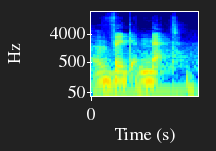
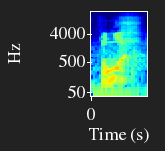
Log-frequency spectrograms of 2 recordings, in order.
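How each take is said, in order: First: A hard G sound is pronounced. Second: No G sound is pronounced. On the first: The speaker calls it wrong. "It is not read as vignette" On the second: The speaker calls it right. "It is vignette. The G is silent"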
